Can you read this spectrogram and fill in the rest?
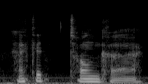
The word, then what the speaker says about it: Hecatonchire: how do you say that again? – Hecatonchire.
